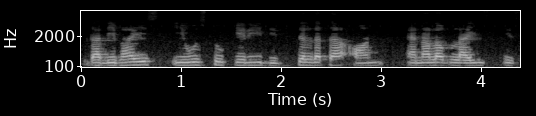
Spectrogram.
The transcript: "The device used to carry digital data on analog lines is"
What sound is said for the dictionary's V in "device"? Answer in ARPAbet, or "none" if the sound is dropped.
B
